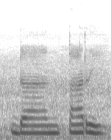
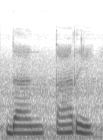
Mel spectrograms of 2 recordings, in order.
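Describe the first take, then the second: No difference in how they are said.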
